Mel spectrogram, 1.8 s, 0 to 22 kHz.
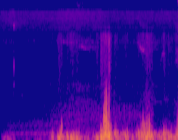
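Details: A wild yellow mongoose at a South African meerkat reserve gives a rare, extreme alarm: a low, rough growl call in short throaty bursts, after a Cape crow alarmed in the distance; 28 December 2025.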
